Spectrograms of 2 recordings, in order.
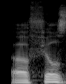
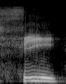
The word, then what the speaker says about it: fille: I think you said fills, but it's fille de putain.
